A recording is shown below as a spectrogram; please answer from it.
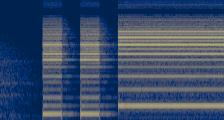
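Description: Two short electronic beeps on one low pitch, then a long, steady beep about an octave higher, held.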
